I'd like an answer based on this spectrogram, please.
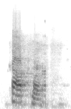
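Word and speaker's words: κάππα: Capa. Capa. E aí a pronúncia não é complicada, porque ela se assemelha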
